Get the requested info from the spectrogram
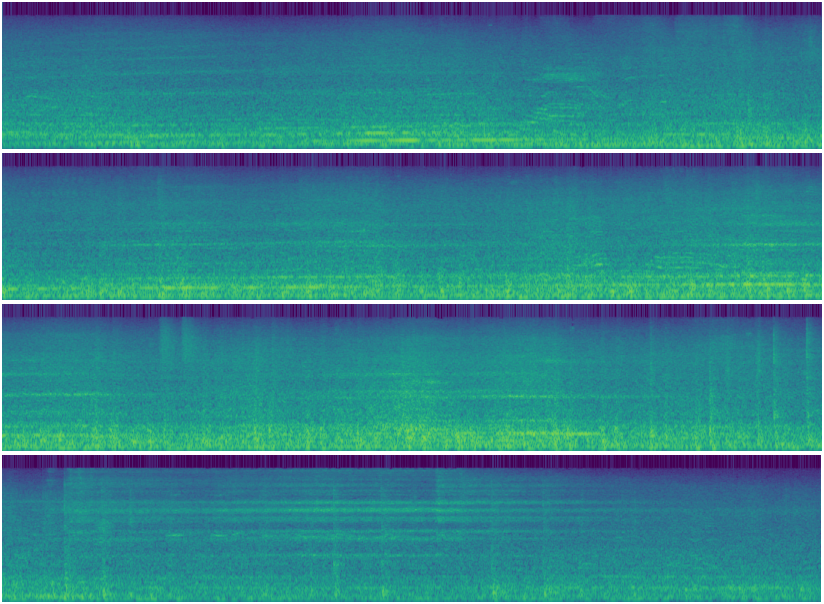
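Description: East Rail line electric multiple-unit train running past close by along the platform as it pulls away, its motor whine rising in pitch in several steps as it speeds up, over a steady rumble of wheels on track. The sound fades a little near the end as the train draws off.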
